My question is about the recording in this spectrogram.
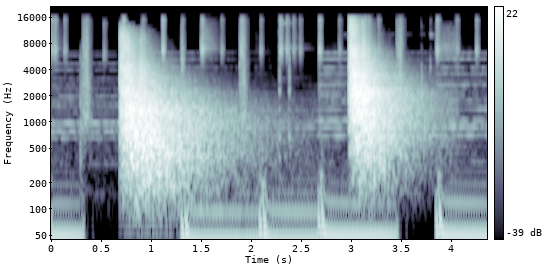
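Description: Two shots from a Taurus GX4 9 mm micro-compact pistol, about two and a half seconds apart, each with a long echo off the indoor range that dies away over about a second. Background music with a steady beat plays throughout.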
